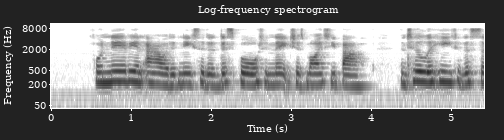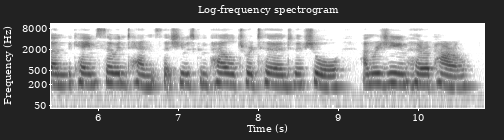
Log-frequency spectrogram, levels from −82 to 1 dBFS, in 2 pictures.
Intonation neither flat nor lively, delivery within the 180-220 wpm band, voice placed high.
No: narrow, 1.6 semitones; average, 185 wpm; high, 200 Hz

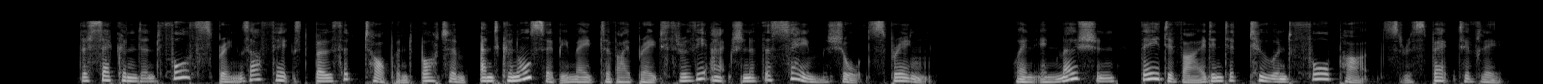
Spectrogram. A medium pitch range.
No: wide, 7.5 semitones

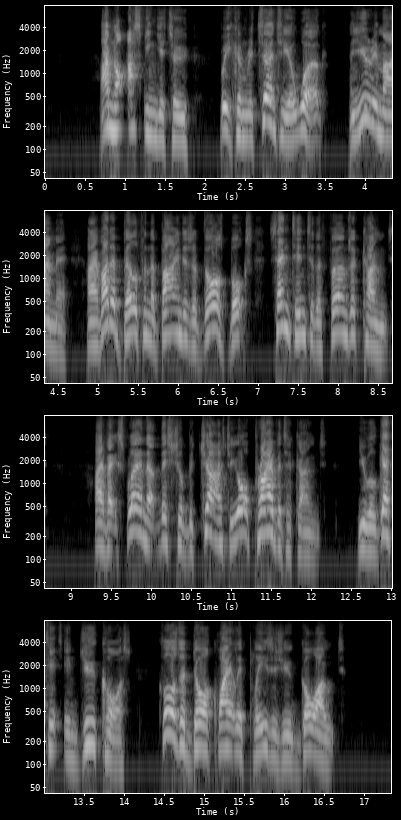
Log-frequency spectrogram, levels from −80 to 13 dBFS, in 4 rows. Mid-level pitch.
Yes: medium, 165 Hz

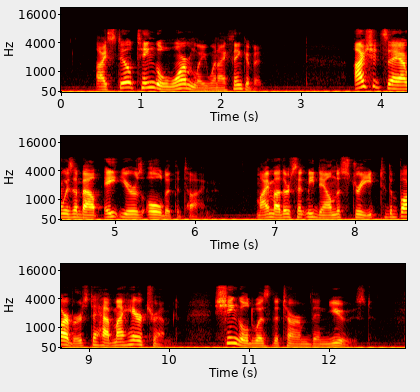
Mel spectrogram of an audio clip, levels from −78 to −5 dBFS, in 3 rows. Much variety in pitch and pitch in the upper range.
No: wide, 5.7 semitones; medium, 145 Hz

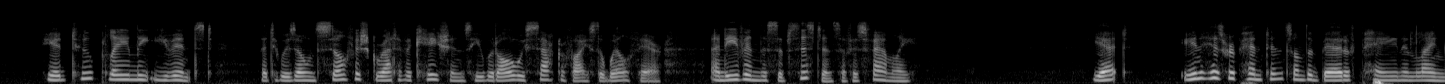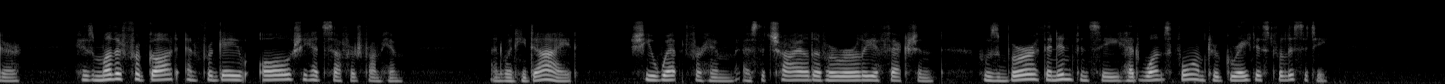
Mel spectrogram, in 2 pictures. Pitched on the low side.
No: high, 195 Hz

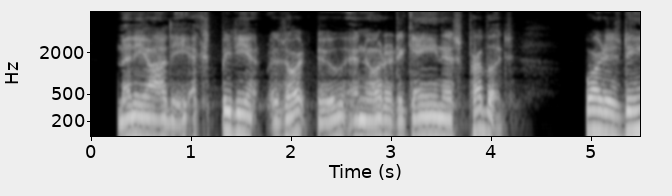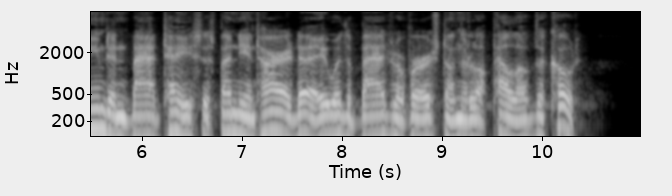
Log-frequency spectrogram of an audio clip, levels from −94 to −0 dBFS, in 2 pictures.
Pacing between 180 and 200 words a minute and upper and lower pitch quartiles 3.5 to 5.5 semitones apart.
No: average, 185 wpm; average, 3.0 semitones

